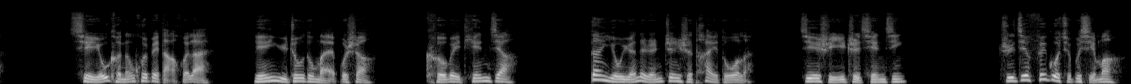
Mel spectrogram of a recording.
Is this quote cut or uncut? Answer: cut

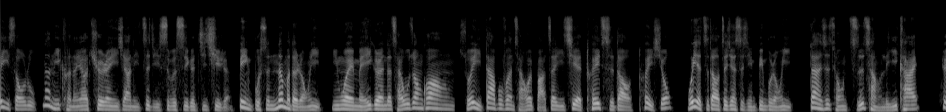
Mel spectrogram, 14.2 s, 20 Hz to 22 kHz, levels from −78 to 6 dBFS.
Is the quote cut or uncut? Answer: cut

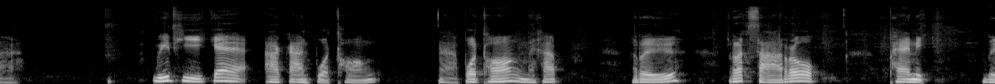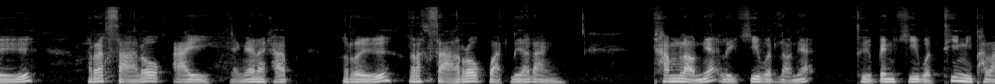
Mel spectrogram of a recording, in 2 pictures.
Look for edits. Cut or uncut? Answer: uncut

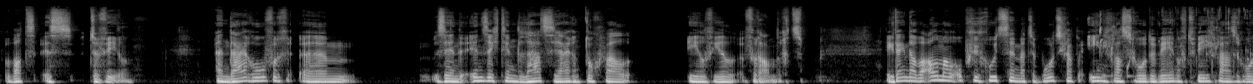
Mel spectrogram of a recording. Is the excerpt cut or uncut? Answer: uncut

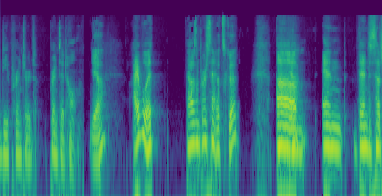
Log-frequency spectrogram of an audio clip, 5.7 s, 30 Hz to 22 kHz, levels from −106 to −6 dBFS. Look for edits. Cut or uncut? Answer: cut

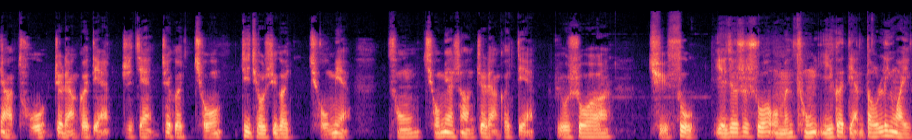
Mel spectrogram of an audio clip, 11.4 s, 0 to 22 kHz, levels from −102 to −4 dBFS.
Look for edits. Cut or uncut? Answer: cut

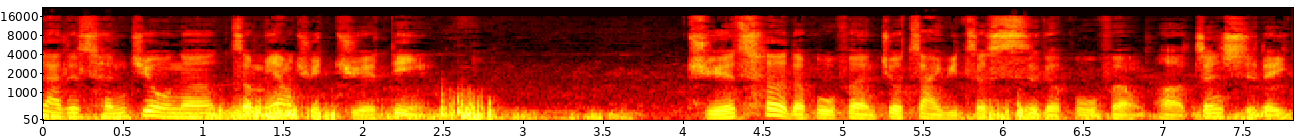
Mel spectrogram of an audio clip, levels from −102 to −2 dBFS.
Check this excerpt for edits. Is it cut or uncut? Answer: cut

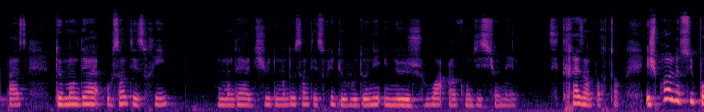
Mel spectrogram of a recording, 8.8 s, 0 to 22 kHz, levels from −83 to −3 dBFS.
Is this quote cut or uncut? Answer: uncut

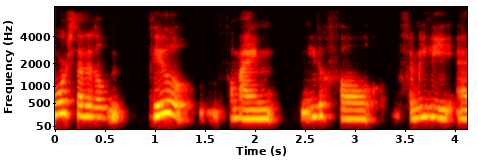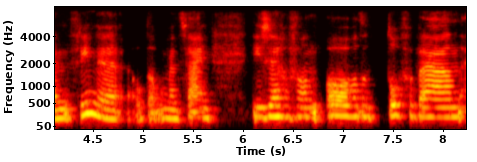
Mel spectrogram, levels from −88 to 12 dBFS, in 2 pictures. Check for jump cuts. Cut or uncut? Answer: cut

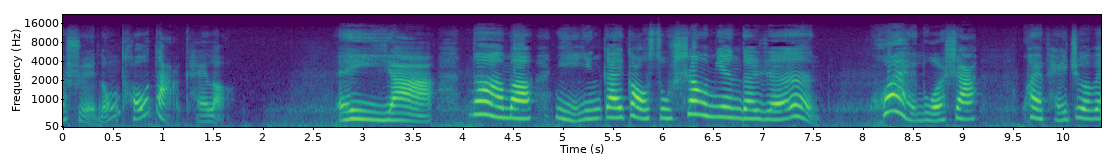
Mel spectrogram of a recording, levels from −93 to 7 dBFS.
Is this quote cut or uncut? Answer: uncut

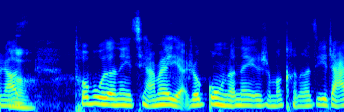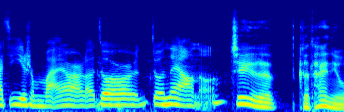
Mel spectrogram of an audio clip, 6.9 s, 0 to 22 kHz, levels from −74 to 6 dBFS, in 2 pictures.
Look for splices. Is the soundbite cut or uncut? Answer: cut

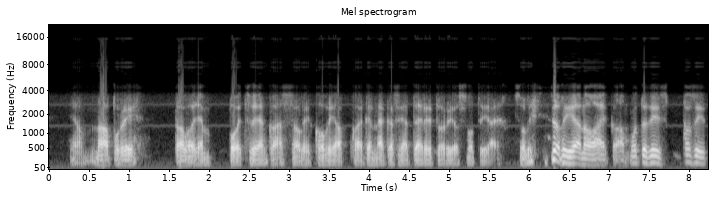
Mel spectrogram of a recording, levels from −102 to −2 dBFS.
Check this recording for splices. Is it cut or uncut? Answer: cut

